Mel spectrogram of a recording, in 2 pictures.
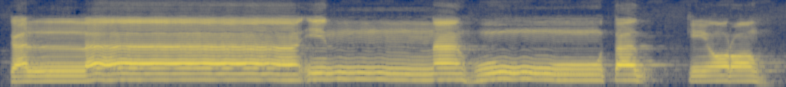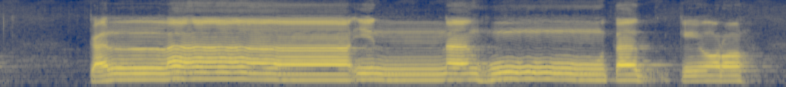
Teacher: Lamnya ditasdid, ditekan kal dan dipanjangkan lam alifnya, panjangkan 5 ketukan, mad jaiz munfasil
